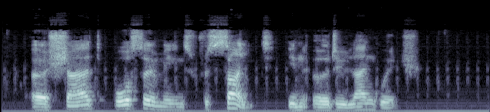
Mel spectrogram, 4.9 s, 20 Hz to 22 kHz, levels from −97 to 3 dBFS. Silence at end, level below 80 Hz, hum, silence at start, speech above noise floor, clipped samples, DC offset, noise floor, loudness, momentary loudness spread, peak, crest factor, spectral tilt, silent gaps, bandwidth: 0 s; -44 dBFS; none; 0.3 s; 23 dB; under 0.1%; under 0.1%; -41 dBFS; -18 LUFS; 11 LU; -2 dBFS; 18 dB; -2.5 dB/octave; none; 9.4 kHz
